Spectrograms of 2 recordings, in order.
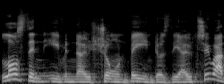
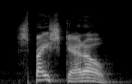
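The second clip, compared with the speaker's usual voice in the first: put-on American-accented delivery; 2 semitones higher than usual. Speaker tries the phrase in an american accent.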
